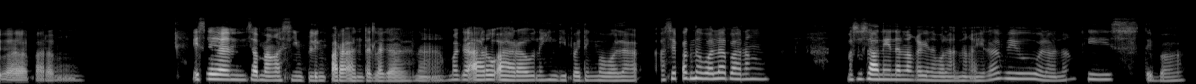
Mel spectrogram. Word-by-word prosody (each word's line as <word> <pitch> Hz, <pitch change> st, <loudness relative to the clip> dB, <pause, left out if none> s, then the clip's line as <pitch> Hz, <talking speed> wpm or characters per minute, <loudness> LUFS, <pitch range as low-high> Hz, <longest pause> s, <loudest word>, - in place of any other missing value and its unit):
ba 105 Hz, -1 st, -1 dB
parang 100 Hz, -, -7 dB, 1.1 s
Isa 235 Hz, +1 st, +2 dB
'yan 225 Hz, -2 st, +8 dB
sa 210 Hz, -1 st, +3 dB
mga 195 Hz, -1 st, +2 dB
simpleng 185 Hz, -2 st, -4 dB
paraan 175 Hz, -1 st, +3 dB
talaga 85 Hz, -, -2 dB
na 90 Hz, -, -7 dB
mag-a 215 Hz, +2 st, +2 dB
araw-araw 200 Hz, -2 st, +3 dB
na 205 Hz, -, -6 dB
hindi 200 Hz, -1 st, -6 dB
puwedeng 190 Hz, 0 st, -5 dB
mawala 180 Hz, -1 st, -3 dB, 0.2 s
kasi 220 Hz, +5 st, -3 dB
'pag 275 Hz, +1 st, -1 dB
nawala, 275 Hz, 0 st, +3 dB
parang 245 Hz, -2 st, -3 dB, 0.8 s
masasanay 235 Hz, -1 st, +5 dB
na 220 Hz, -1 st, 0 dB
lang 210 Hz, -, 0 dB
kayo 205 Hz, -1 st, -2 dB
na 190 Hz, -, -4 dB
wala 180 Hz, 0 st, -4 dB
ng 180 Hz, 0 st, -7 dB
I 180 Hz, -, -6 dB
love 260 Hz, +6 st, -6 dB
you 255 Hz, -1 st, -3 dB
wala 185 Hz, -5 st, -6 dB
ng 200 Hz, +7 st, -13 dB
kiss, 230 Hz, -2 st, -9 dB
di -, -, -6 dB
ba? 175 Hz, +1 st, -10 dB
205 Hz, 175 wpm, -25 LUFS, 180-235 Hz, 1.1 s, yan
